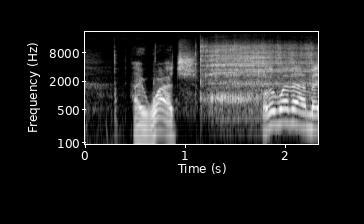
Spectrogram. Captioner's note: food processor spinning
